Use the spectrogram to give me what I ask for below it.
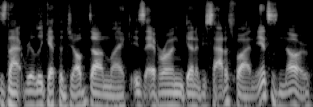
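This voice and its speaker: A man with an Australian accent, very deep and low in pitch, ordinary pitch variation and a fairly quick pace, on a very clean recording with a silent background. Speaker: podcast host, Hearthstone streamer. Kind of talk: casual podcast interview.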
